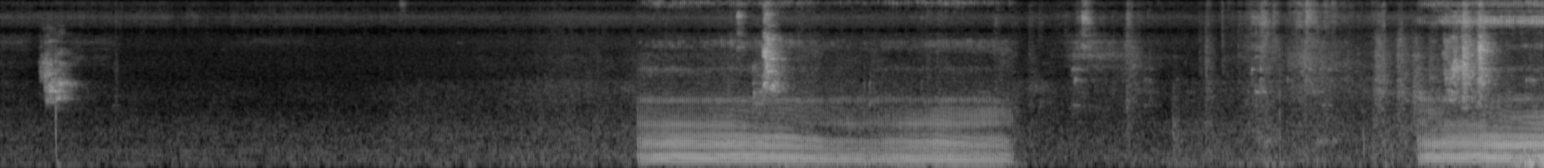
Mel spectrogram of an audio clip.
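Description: Quiet room, then a long, loud, buzzing rumble on one breath lasting several seconds, and a second one starting near the end: snoring.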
